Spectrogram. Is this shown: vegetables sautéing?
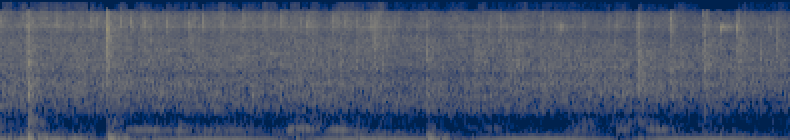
yes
